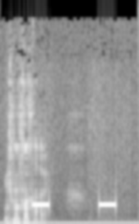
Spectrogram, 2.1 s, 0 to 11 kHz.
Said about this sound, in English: You see, that's going to be quite boring, basically. It's going to be about 30 seconds of silence with a few beeps at the end.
